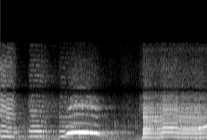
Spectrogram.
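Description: Whistles blown as sound effects: a pitched tone that bends up and back down about halfway in, then a steadier, lower tone near the end.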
